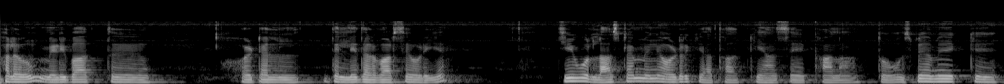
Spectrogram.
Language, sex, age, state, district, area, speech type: Urdu, male, 18-30, Bihar, Saharsa, urban, spontaneous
